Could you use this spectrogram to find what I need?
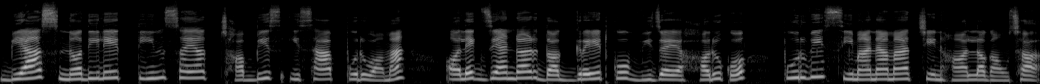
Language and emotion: Nepali, neutral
